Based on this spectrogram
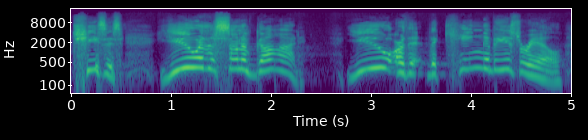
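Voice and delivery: acted shout of worship; Nathanael. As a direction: cry it out in praise, high and loud. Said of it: "hear Nathanael shouting these words".

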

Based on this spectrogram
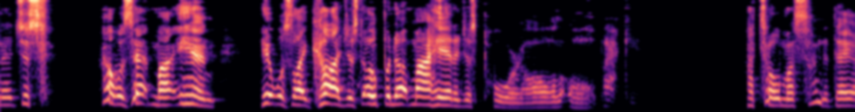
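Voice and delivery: ordinary delivery

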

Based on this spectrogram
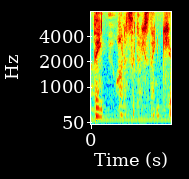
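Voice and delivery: hushed, rushed thanks; quiet, near-whispered thank-you; barely audible. Acted. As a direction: mumble thanks almost under your breath. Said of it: "I'm sorry, I can't hear you".

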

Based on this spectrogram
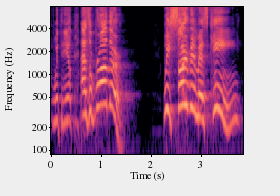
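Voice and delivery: high, loud, driving preacher cadence; full-throated gospel sermon; preaching at full force. Acted. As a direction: preach it out to the whole church.

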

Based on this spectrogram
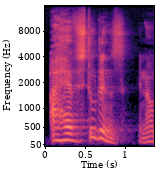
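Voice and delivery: usual speaking voice

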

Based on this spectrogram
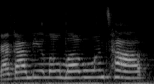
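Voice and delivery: high, light mock voice of the friend; imitating a friend dodging the word pregnant. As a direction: toss it off like she's hiding the news. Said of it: "She was like".

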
